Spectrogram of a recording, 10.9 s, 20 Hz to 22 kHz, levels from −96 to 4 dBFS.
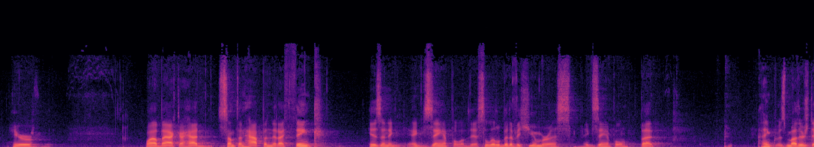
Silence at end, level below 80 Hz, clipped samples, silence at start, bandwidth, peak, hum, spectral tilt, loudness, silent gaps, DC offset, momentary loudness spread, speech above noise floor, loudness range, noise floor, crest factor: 0 s; -64 dBFS; under 0.1%; 0.15 s; 15.5 kHz; -6 dBFS; none; -5 dB/octave; -29 LUFS; none; under 0.1%; 11 LU; 37 dB; 6 LU; -66 dBFS; 24 dB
